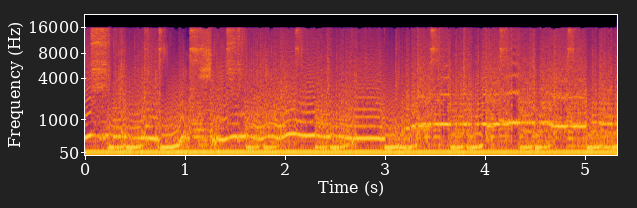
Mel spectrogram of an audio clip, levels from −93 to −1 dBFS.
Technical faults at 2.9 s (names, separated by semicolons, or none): mains hum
